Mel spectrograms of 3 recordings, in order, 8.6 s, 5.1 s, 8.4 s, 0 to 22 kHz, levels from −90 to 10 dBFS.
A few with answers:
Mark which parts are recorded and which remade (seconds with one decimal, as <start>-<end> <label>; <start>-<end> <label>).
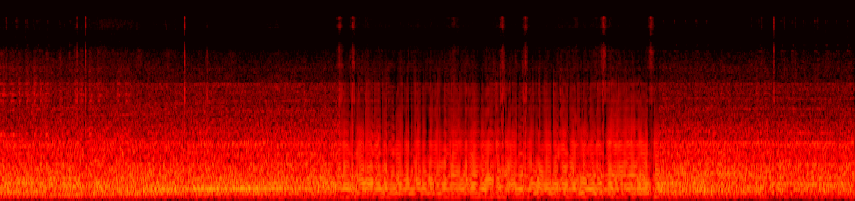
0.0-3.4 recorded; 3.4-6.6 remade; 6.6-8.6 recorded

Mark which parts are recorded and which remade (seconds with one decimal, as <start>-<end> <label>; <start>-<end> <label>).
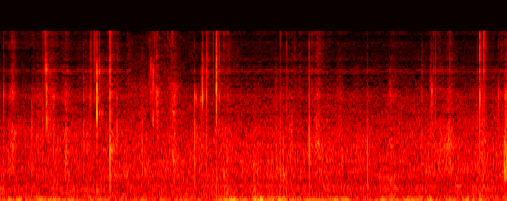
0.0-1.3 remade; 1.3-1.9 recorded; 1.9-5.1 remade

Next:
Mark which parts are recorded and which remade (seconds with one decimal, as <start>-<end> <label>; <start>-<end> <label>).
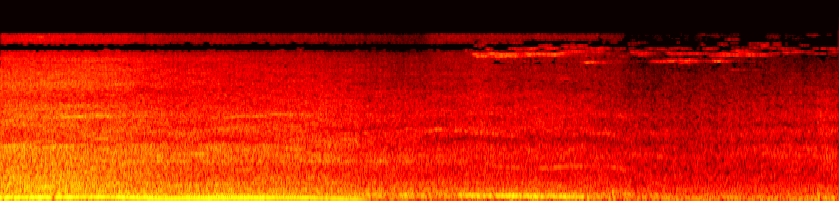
0.0-8.4 recorded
